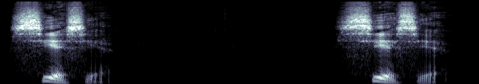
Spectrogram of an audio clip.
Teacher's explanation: second syllable you don't stress at all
